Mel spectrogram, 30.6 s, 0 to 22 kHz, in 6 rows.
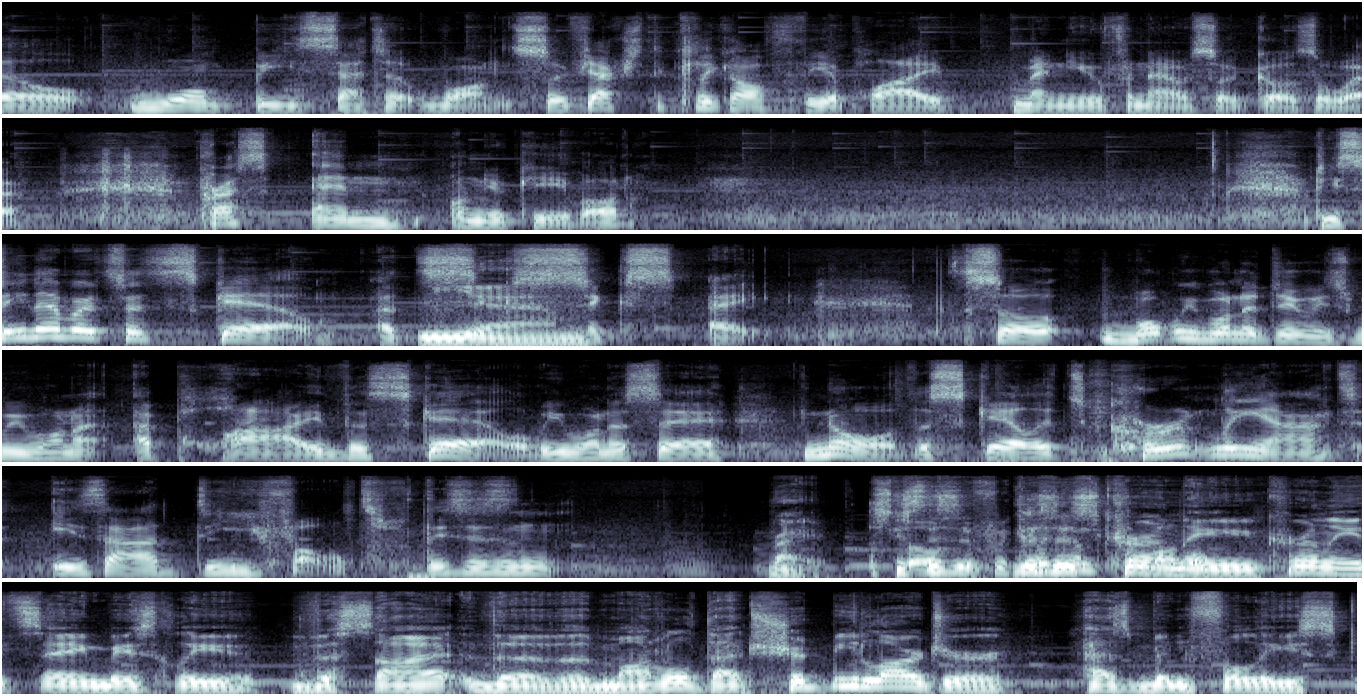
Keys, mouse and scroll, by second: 4.5 click, 8.0 n.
